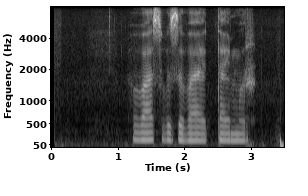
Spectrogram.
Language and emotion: Russian, neutral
